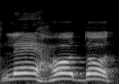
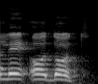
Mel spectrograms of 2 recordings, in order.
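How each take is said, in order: First: The h sound is clearly pronounced. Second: The h sound is dropped like a glottal stop. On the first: The speaker calls it right. "להודות, pas להודות" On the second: The speaker calls it wrong.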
